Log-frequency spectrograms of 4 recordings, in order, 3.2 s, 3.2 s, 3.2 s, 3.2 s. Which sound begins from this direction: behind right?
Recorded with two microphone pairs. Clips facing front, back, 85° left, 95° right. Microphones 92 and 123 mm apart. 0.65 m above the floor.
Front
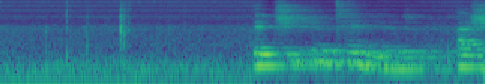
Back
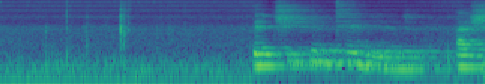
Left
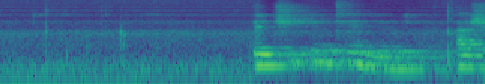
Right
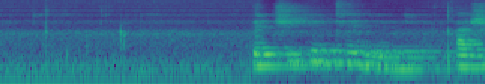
A woman speaking, at 1.7 s.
